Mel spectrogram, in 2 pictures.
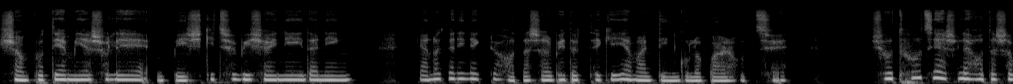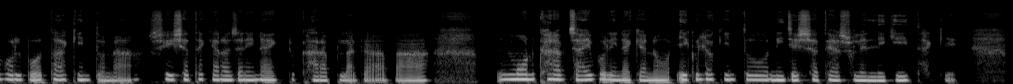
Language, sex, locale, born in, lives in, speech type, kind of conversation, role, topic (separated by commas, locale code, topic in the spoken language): Bengali, female, bn-BD, Bangladesh, Bangladesh, conversation, advice, user, ভ্রমণ বা ছুটির দিনে কীভাবে ব্যায়ামের অভ্যাস বজায় রাখা যায়?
